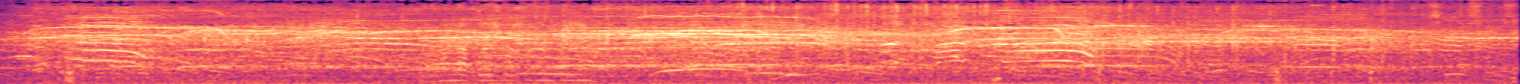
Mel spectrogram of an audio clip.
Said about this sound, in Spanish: Escuchamos los abucheos y los insultos al presidente del gobierno.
